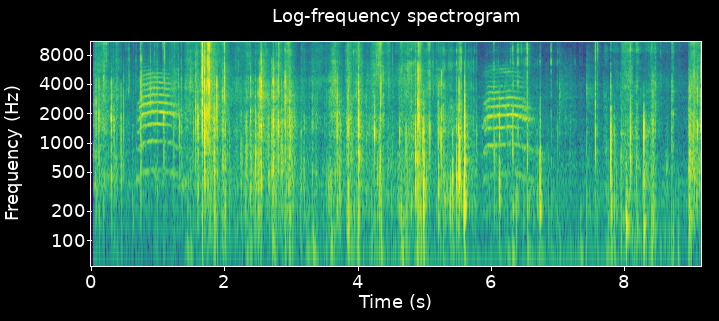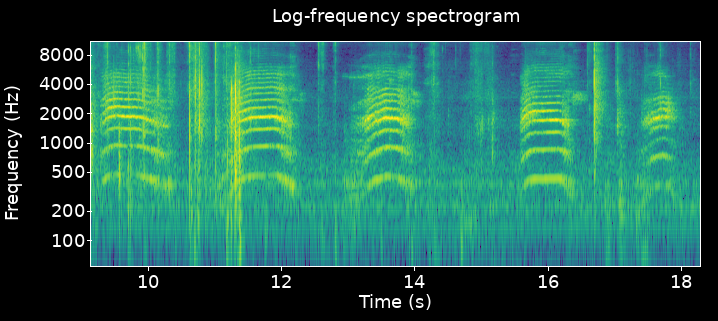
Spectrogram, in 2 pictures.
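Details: ['Cat meowing loudly and repeatedly. After early crinkling and rustling, a run of long, wavering, drawn-out meows comes every one to two seconds.']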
